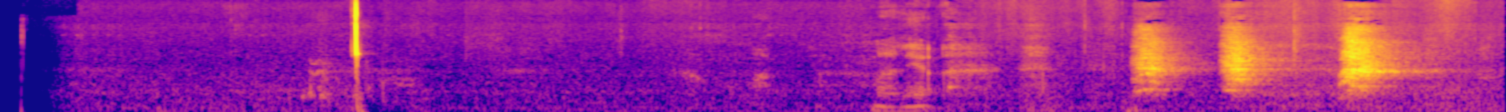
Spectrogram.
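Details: Pomeranian puppies at a breeding farm, indoors in a small room: after a quiet stretch with a soft tap, three high, sharp yaps burst out in quick succession near the end, with a person speaking softly nearby.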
